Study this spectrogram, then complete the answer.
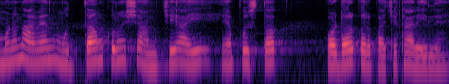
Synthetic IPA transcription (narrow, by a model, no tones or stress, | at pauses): m̤əɽ̃uːnaʋjãnmud̪ːamkəɾuːnɕamt͡ɕeaijãpust̪ək | ɔɾɖəɾkəɾpat͡ɕeʈʰaɾejlɛ̃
